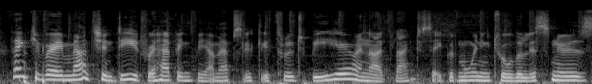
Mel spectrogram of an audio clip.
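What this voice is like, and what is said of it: Irish accent with a lilt. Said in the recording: “I'm detecting an Irish accent, a lilt”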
